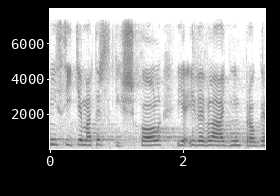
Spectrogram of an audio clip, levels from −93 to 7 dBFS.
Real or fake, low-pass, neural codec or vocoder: real; 7.2 kHz; none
